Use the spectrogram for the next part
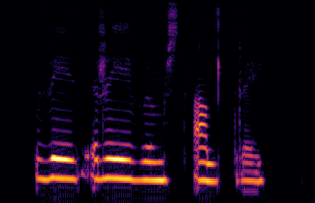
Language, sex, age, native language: Icelandic, male, 7, Icelandic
